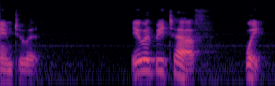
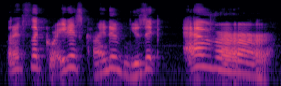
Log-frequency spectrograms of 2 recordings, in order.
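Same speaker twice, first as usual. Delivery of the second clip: high, bright excited DJ voice; excited Vinyl; 8 semitones higher, 4 dB louder than usual. Acted. Vinyl protesting to Octavia, excited and loud. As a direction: gush about dubstep with shock. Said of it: "further inciting shocked reactions from Vinyl".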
